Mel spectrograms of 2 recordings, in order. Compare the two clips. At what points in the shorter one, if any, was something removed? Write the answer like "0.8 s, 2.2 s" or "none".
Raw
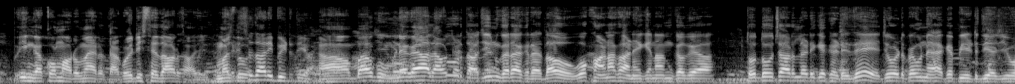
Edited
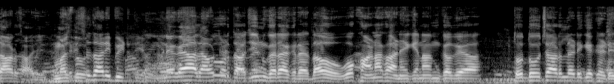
1.5 s

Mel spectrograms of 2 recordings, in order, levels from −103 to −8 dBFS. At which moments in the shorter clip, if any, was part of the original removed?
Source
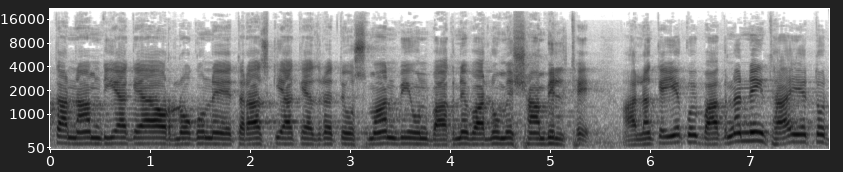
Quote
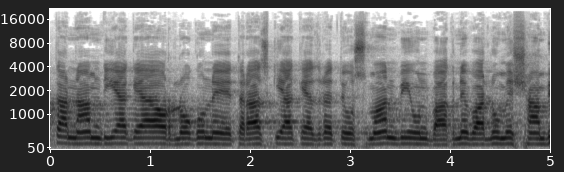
none

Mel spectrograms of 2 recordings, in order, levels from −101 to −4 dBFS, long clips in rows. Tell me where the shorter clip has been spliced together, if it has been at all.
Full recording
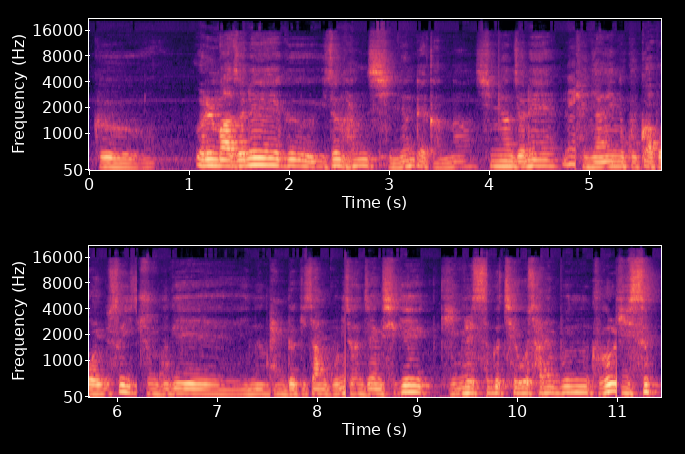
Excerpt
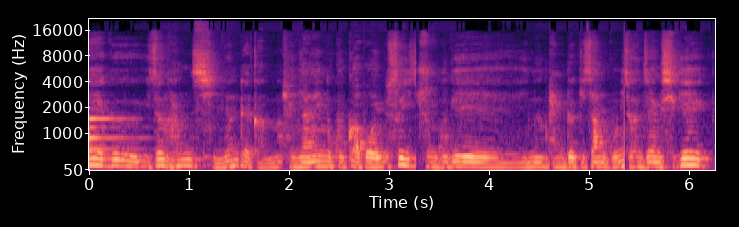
2.0 s

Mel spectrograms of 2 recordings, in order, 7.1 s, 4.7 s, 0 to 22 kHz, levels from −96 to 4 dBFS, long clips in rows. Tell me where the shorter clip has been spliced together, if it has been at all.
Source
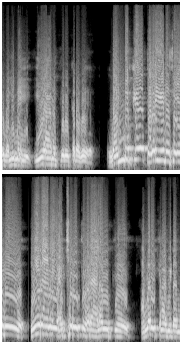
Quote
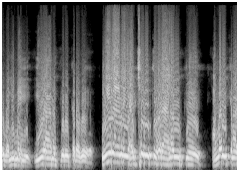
1.9 s

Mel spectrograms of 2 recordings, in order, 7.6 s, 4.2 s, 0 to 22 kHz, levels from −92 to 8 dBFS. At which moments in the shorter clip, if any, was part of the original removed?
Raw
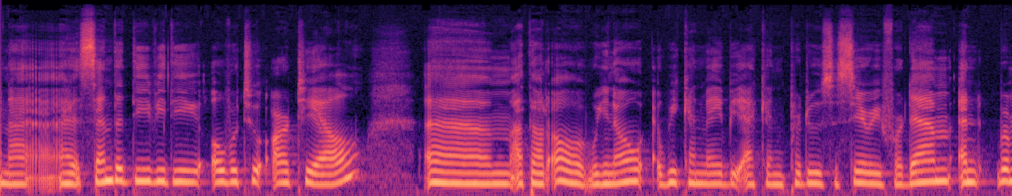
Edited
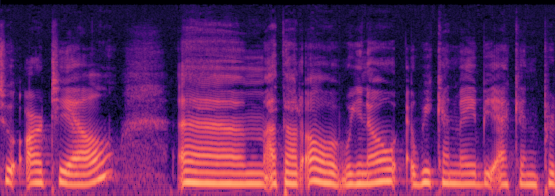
none

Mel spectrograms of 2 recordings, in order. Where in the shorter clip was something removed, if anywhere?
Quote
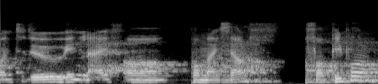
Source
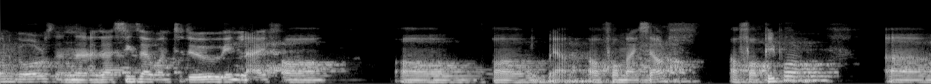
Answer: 1.9 s, 3.1 s

